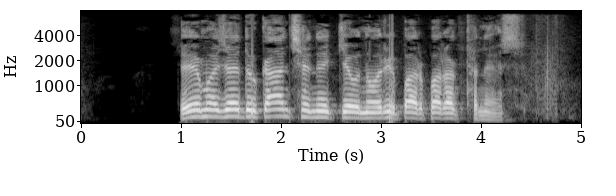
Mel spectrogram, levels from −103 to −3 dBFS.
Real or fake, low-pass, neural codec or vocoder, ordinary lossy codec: real; 7.2 kHz; none; MP3, 64 kbps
